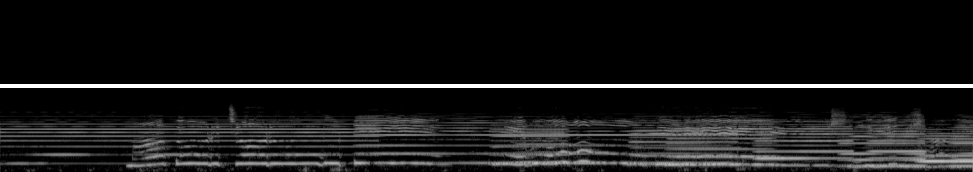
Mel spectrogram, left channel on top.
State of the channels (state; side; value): silent; left; 57 dB below the other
